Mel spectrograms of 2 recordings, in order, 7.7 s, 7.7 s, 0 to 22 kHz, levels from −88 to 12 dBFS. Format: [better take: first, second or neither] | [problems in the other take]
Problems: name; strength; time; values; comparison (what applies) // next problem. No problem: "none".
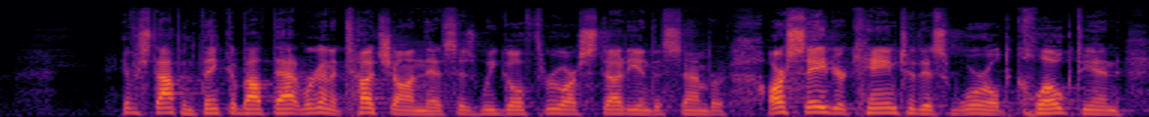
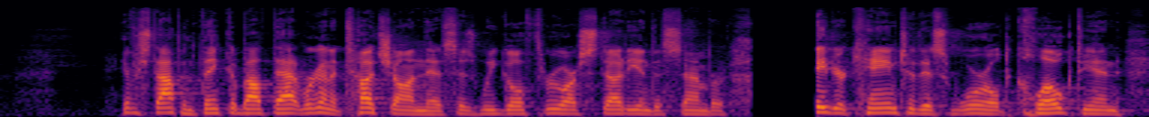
first | audio cutting out; at 5 s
